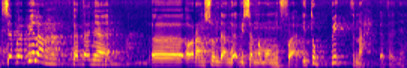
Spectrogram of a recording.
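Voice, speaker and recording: A high-pitched man talks with very wide pitch swings. Audible room echo and noticeable background noise surround his voice. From Sulawesi, Indonesia. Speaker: Islamic preacher. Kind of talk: religious lecture Q&A.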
